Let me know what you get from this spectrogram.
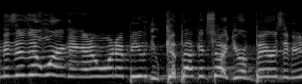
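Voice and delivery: high, loud hammed-up breakup speech; high melodramatic girlfriend; breakup drama. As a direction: play it big for the audience. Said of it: "I'd be like".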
